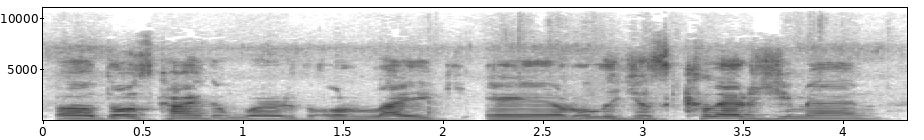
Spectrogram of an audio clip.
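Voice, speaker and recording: A man's voice: fairly high pitch, steady tone, slow pace. Man, earnest lecturer. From Turkey. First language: Kurdish. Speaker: guest scholar. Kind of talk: interview over video call. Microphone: video call. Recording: lo-fi video call audio.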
